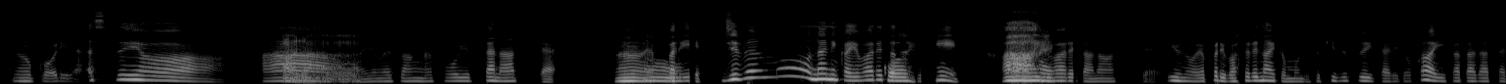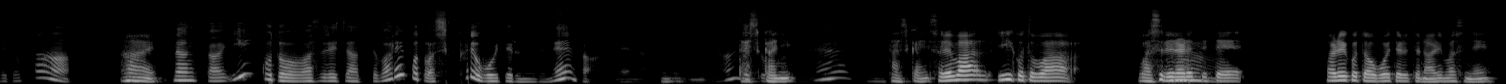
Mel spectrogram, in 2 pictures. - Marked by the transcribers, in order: none
- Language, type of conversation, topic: Japanese, advice, 育児方針の違いについて、パートナーとどう話し合えばよいですか？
